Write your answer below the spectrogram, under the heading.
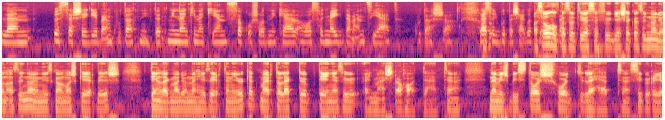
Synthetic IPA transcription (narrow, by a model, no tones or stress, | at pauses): lɛn | ø̞sːɛʃːeːɡeːbɛ̰ŋkut̪ɒt̪nit̪aːt̪mind̪ɛŋkinɛkiɛnsɒko̞ʃo̞d̪nikɛlːɒɦo̞sho̞ɟmɛjiɡd̪ɛmɛ̰nt̪sijaːt̪ | kut̪ɒʃːɒ̰ɛhɛtzho̞ɟbut̪ɒʃa̰ːɡot̪ɒoɦokozott̪iøsːɛfyɡːeːʃɛkɒzɛɟnɒɟo̞nɒzɛɟnɒɟo̞nizɡɒlmɒʃkeːrd̪eːʃt̪eːnlɛɡnɒɟo̞nːɛɦeːzeːrt̪ɛniøːkɛt̪mɛrt̪ɒlɛk̚t̪øbt̪eːɲɛzøːɛɟmaːʃrɒ̰ɦɒ̰t̪ːɛɦaːt̪nɛmiʒbist̪o̞ʃho̞ɟlɛɦɛt̪siɡoɾi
